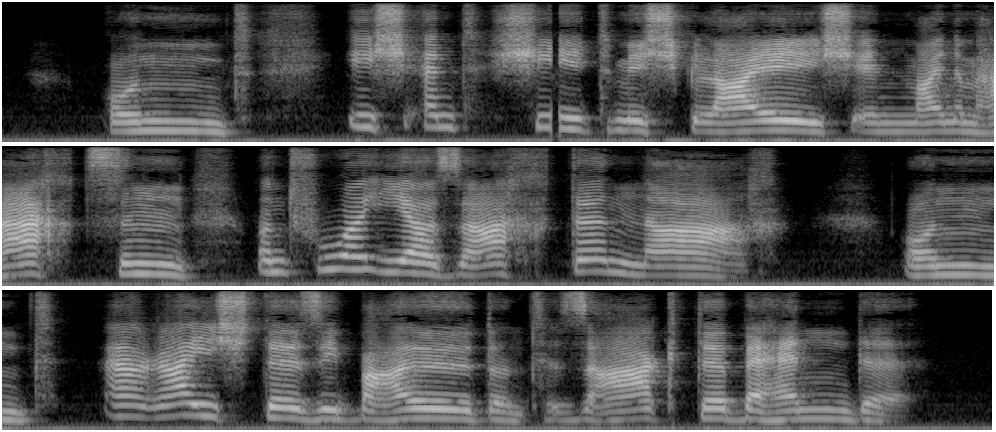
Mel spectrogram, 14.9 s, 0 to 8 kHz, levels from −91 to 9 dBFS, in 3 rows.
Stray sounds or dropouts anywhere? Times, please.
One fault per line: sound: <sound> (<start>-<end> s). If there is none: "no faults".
sound: dropout (2.7-2.8 s)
